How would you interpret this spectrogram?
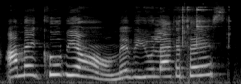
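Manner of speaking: high, cooing giant lady. A narrator's reading. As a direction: coo down at the tiny boy. Giant lady offers food.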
